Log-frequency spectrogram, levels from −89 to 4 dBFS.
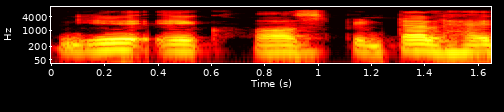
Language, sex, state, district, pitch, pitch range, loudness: Hindi, male, Uttar Pradesh, Ghazipur, 115 Hz, 115-125 Hz, -20 LUFS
